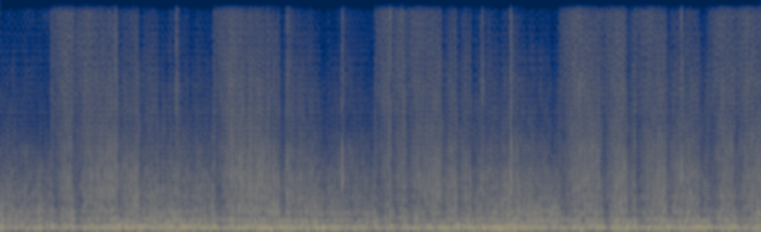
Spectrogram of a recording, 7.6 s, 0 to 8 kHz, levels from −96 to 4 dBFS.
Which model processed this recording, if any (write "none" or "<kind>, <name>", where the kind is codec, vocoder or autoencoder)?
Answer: vocoder, Vocos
